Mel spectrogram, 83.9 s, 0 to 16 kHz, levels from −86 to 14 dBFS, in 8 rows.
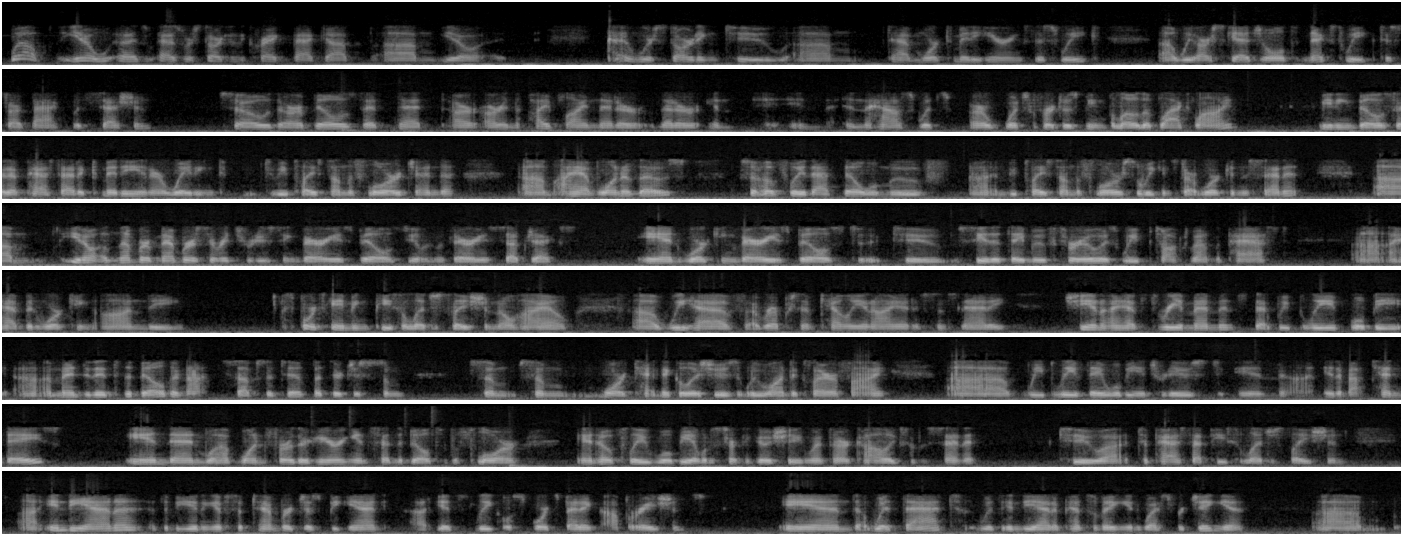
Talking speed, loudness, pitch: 200 wpm, -27 LUFS, 330 Hz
